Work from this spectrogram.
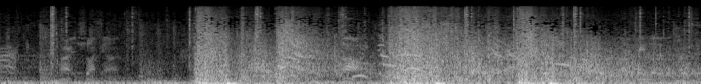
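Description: Repeated shotgun blasts in the video game Tomb Raider, loud broadband bursts over continuous busy combat noise, with a person talking throughout.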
